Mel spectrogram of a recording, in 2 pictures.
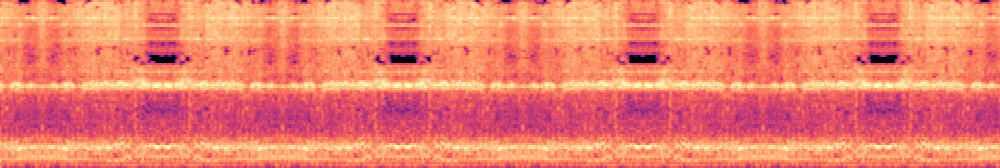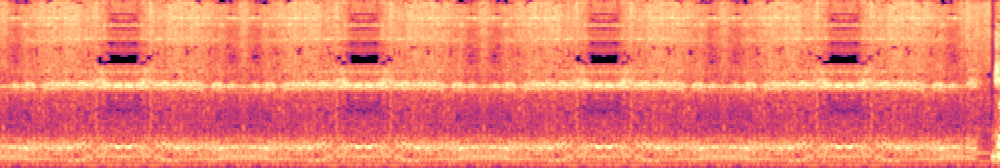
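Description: A steady, looped drone with a high whine above it, the same pattern repeating about every two and a half seconds: an edited, processed audio loop.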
